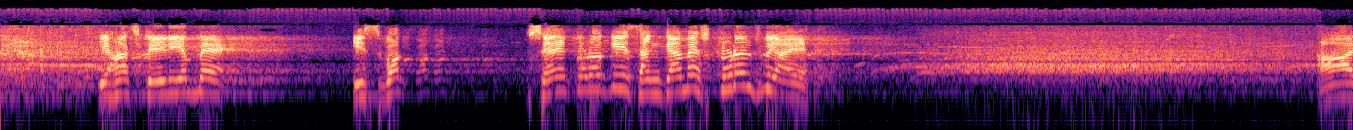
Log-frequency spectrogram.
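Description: An elderly man speaks with emphasis into a microphone through loudspeakers.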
